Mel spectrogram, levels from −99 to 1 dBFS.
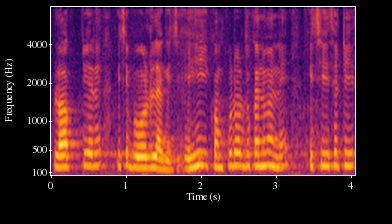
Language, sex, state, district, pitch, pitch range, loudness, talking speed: Odia, male, Odisha, Nuapada, 215 Hz, 200-225 Hz, -18 LUFS, 190 wpm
